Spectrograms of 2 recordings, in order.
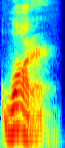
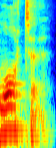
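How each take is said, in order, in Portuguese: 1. É pronunciado com sotaque americano. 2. É pronunciado com sotaque britânico.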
